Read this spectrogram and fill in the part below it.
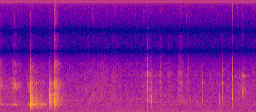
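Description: Rice pudding ingredients are stirred in a dish: a few sharp clinks of a utensil against the dish, then scattered quieter taps, faint and close, with no talking.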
